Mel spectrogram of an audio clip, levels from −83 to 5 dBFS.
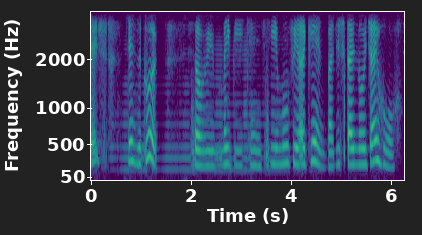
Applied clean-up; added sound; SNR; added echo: neural mask model RNNoise.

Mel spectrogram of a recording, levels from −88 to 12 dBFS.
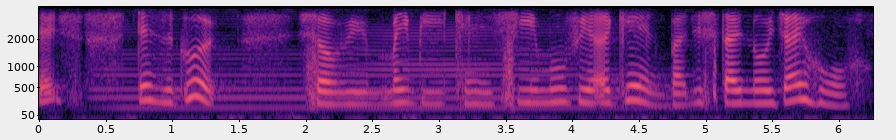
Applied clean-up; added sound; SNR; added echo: none; Wind instrument, woodwind instrument; 19 dB; none.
